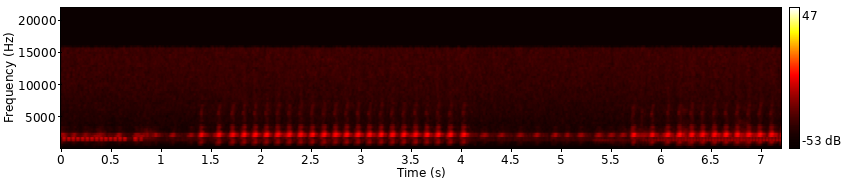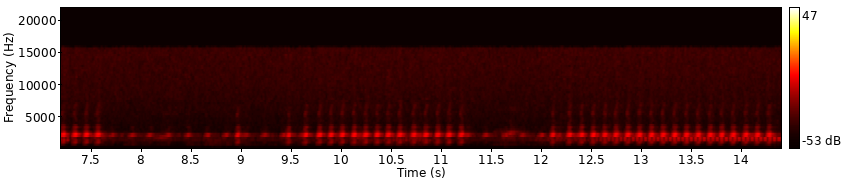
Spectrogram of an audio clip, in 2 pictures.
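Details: Pond chorus of tree frogs on an April night in north-east Italy, bursts of fast rattling croaks lasting two to three seconds separated by short gaps, over an unbroken whistling trill of mole crickets.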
